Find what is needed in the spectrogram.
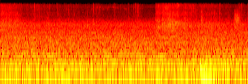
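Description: Crispy fried onions rustling and crackling as hands toss them on paper towel, a steady dry crunch. The sound shows they have been fried fully crisp.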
